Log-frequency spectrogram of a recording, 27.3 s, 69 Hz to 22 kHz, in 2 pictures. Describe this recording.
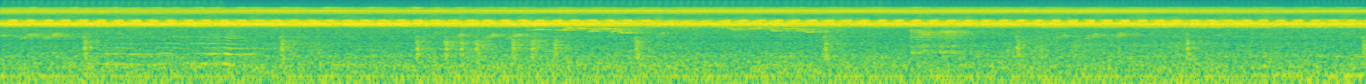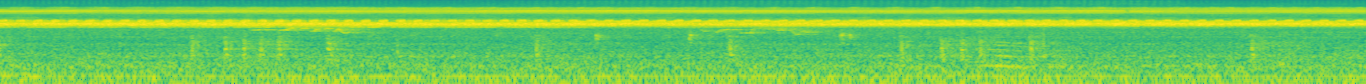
Insect sounds, Cicada sounds, Bird sounds, Zoom H2n MS+XY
